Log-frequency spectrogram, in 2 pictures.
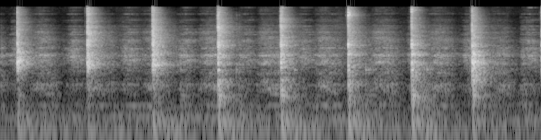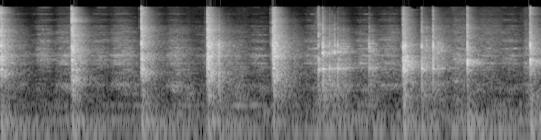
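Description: Hand hammer striking a brick mold's metal-and-wood frame on a steel anvil block, in a steady rhythm of about three blows every two seconds, each with a short metallic ring.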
